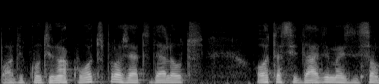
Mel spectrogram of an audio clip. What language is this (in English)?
Portuguese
